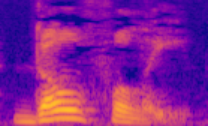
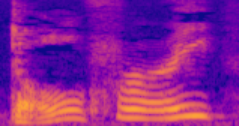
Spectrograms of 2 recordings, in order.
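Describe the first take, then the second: First: Dolefully said louder with a falling tune; a louder, settled yes to the word; firm confirmation. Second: Dolefully? said high and rising, like checking the word; a puzzled echo, pitched up; questioning echo of a word. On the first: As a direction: plant "Dolefully" firmly, bringing it down at the end. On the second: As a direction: ask back "Dolefully?" with a lifted, puzzled tune. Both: Shown as a demonstration.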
